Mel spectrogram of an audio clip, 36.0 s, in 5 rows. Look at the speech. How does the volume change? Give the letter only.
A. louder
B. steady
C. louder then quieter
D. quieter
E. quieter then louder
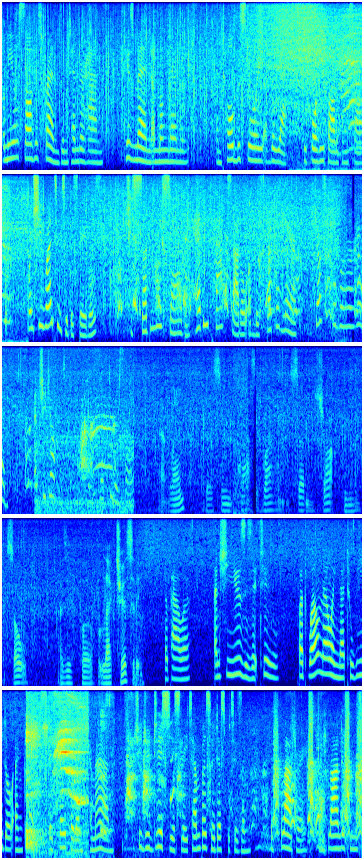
E.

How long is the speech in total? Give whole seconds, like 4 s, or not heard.
36 s.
